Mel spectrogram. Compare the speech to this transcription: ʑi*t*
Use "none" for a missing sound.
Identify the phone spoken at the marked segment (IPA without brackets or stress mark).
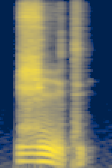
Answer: tʲ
